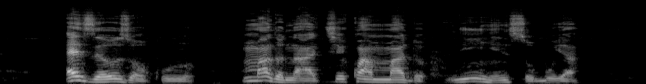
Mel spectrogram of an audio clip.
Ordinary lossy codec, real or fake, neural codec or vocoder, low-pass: none; real; none; 19.8 kHz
